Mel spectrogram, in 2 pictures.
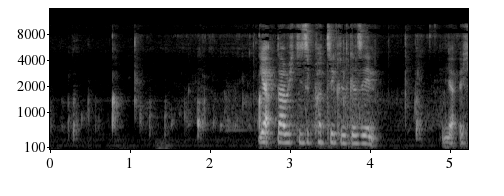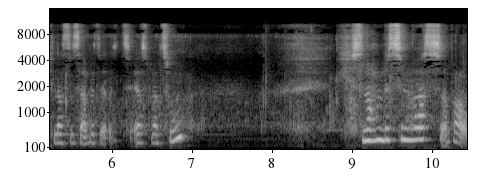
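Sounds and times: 
water dripping from above in a video game: 0:00.0 - 0:10.4
speech: 0:02.6 - 0:04.2, 0:04.9 - 0:07.0, 0:09.1 - 0:10.4.

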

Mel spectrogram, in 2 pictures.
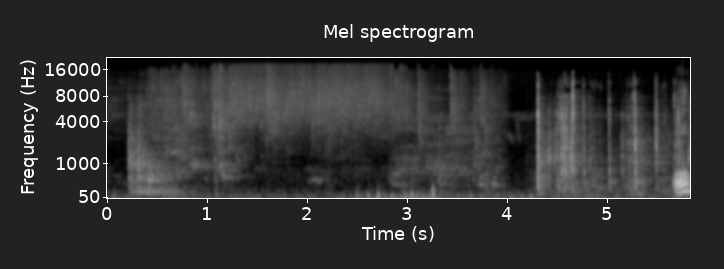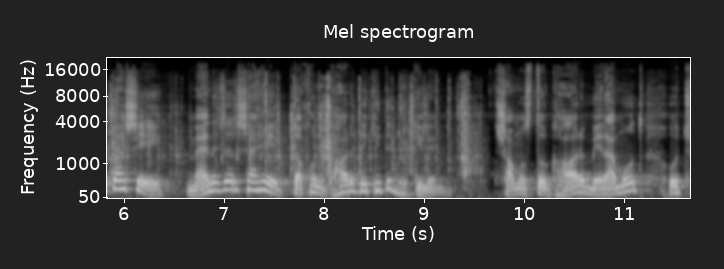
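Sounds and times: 
water scooped with a small pot from iron jars into a bucket for bathing: 0:00.2 - 0:04.0
speech: 0:05.7 - 0:11.6.

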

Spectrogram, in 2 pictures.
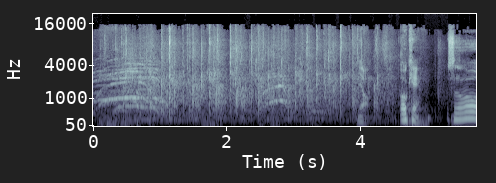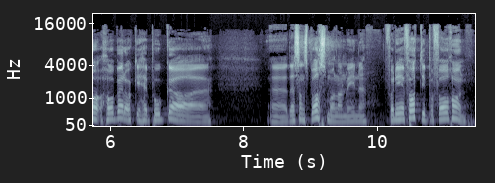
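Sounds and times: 
audience cheers and whoops: 0:00.0 - 0:01.5, 0:02.3 - 0:03.6
audience applause: 0:00.0 - 0:04.6
speech: 0:04.0 - 0:07.6, 0:08.4 - 0:11.4.

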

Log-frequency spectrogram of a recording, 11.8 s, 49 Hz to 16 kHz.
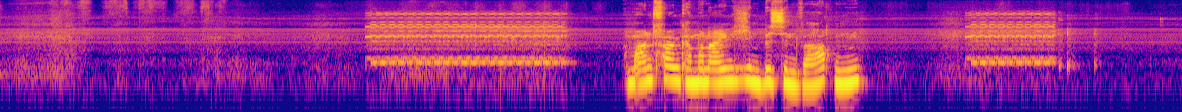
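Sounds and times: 
faint humming background: 0:00.0 - 0:11.8
telephone ringing in a night-shift horror video game: 0:03.6 - 0:05.8, 0:09.6 - 0:10.9
speech: 0:06.3 - 0:08.7.

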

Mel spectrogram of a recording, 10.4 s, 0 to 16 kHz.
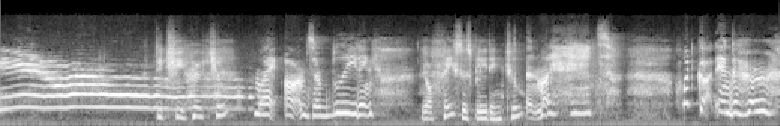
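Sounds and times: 
cat yowling in a fight in a kitchen: 0:00.0 - 0:03.8
speech: 0:02.1 - 0:08.3, 0:09.4 - 0:10.3.

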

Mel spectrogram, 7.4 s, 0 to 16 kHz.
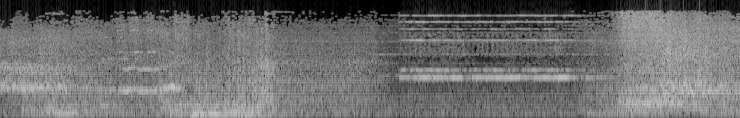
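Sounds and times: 
heavy garbage truck engine roaring: 0:00.0 - 0:07.3
telephone ringing: 0:04.0 - 0:06.1.

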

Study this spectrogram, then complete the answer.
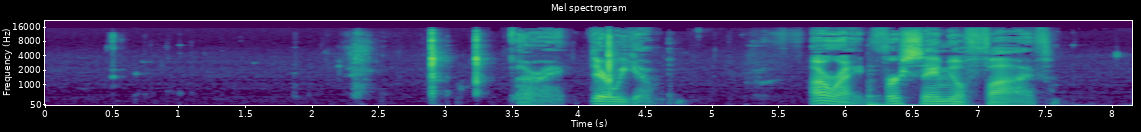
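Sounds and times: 
person taking a quiet sip of water: 0:01.9 - 0:02.6
speech: 0:03.6 - 0:04.8, 0:05.8 - 0:07.7.

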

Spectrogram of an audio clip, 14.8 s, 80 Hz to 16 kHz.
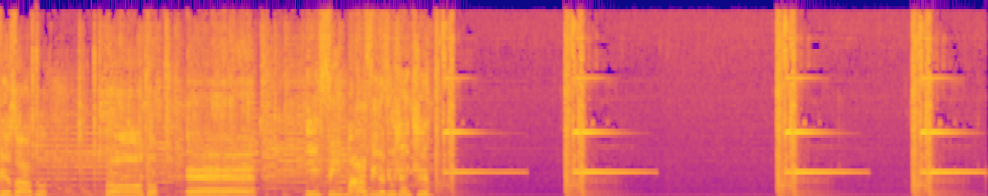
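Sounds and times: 
speech: 0:00.0 - 0:00.9, 0:01.6 - 0:06.6
cash register bell dinging: 0:06.6 - 0:07.8, 0:08.5 - 0:09.9, 0:11.7 - 0:13.1, 0:13.7 - 0:14.8.

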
